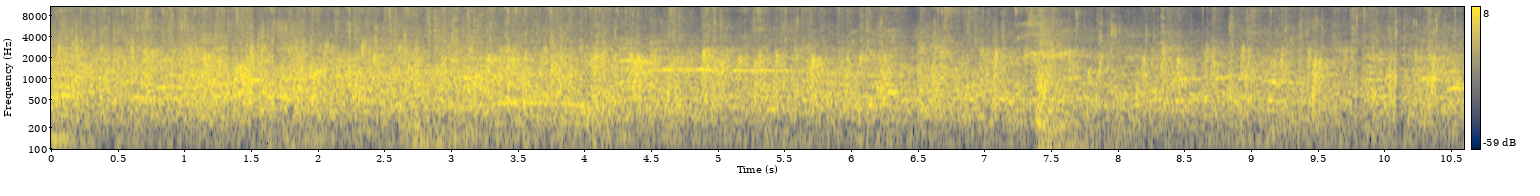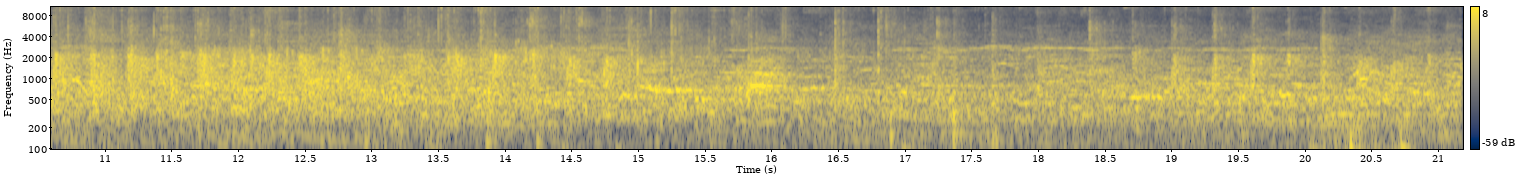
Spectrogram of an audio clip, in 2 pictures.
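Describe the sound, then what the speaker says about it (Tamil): An audience at a Tamil school annual day certificate presentation gives a standing ovation, with loud, dense, continuous applause and some crowd chatter that goes on for about twenty seconds. "they deserve a standing ovation, please"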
